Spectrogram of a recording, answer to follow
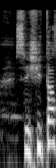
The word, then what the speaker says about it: Seshita: Seshita, ça s'écrit S-E-S-H-E-T-A. Keri comme Keri James.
